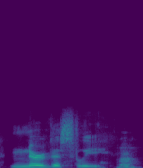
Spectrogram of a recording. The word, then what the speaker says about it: nervously: The word is nervously. Nervously. Okay, good. Hit that V. This V right here. Get a good V sound.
